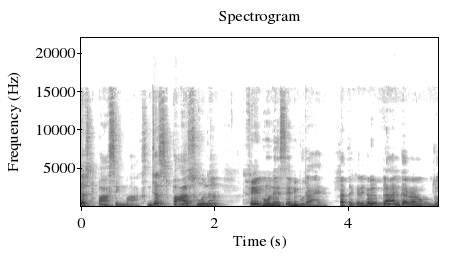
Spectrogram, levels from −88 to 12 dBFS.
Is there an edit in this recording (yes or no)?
yes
